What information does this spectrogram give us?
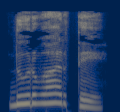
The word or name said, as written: ದುರ್ವೃತ್ತೆ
